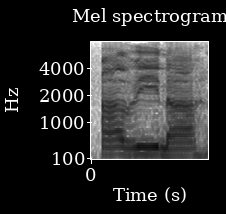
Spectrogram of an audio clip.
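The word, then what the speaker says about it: أَذِنَ: Jerry নুন জবর না আজিনা জালটা নরম করে আজিনা কিভাবে পড়বেন বলুন আজিনা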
